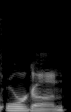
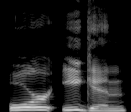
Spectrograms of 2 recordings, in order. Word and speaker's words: Oregon: Just remember that it's Oregon, not Oregon. It literally says G-A-W-N. It was written for Gone. – People with our accent. Yeah. Place the stress on the first syllable and keep the G hard, as in gun.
